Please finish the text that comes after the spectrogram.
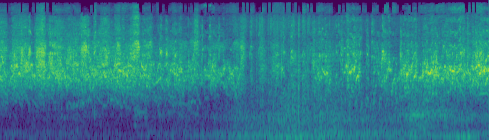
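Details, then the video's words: Aviary colony of male violet budgies chirping and squawking in high, scratchy chatter, with a low rumbling background noise joining in the second half. "Beautiful budgies chirping sound"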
